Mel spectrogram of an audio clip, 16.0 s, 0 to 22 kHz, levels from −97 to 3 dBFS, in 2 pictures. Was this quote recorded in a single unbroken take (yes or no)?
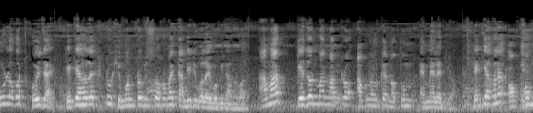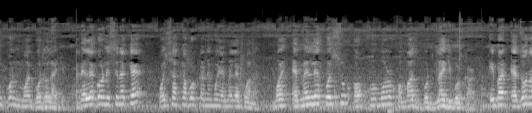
no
